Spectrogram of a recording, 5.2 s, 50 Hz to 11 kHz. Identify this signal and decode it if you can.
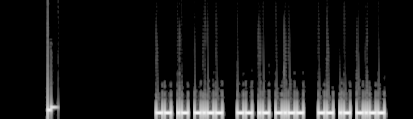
Morse code, heard as a keyed tone, about 44 wpm, 700 Hz. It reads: MAY MAY MAY
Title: Top 200 Words Repeated 45wpm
